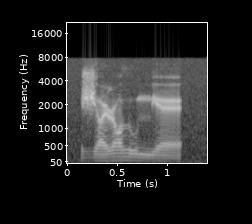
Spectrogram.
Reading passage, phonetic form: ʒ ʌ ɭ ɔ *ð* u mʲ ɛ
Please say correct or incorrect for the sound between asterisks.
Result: correct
